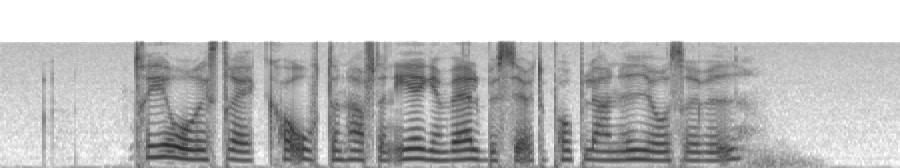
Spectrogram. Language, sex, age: Swedish, female, 28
